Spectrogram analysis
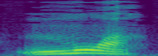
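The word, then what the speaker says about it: moi: So remember this o e combination give you the sound waw mwa.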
